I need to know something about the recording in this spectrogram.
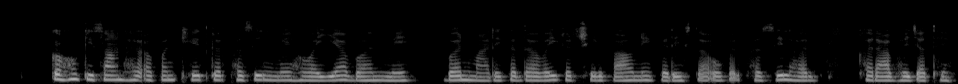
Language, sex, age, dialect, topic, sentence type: Chhattisgarhi, female, 18-24, Northern/Bhandar, agriculture, statement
